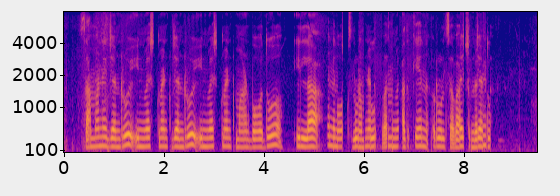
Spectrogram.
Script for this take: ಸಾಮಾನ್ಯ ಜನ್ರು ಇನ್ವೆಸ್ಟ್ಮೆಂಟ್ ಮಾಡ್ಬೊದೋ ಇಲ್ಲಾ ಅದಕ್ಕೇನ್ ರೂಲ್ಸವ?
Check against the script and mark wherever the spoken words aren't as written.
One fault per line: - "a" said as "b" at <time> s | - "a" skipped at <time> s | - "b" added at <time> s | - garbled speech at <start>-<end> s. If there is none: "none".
- "ಜನ್ರು ಇನ್ವೆಸ್ಟ್ಮೆಂಟ್" added at 2.1 s
- garbled speech at 5.3-6.7 s
- garbled speech at 7.9-8.5 s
